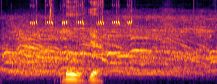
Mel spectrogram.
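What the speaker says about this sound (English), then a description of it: "I like the way the boos went in with the crickets" A crickets-chirping sound effect runs throughout, a steady high insect trill, with a brief booing voice layered over it near the middle.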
